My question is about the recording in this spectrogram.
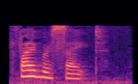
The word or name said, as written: fibrocyte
